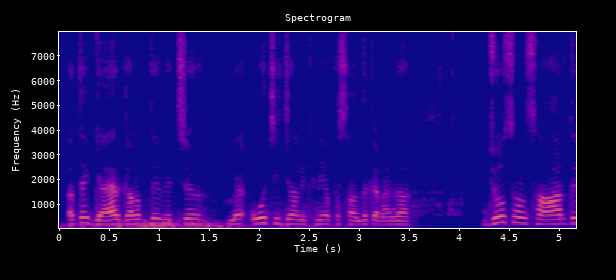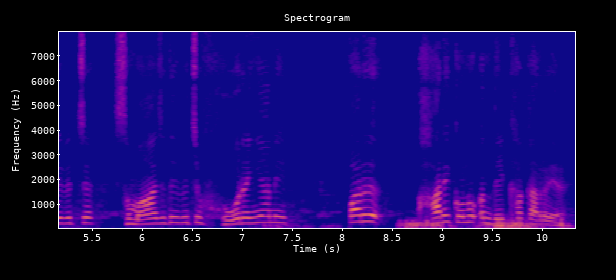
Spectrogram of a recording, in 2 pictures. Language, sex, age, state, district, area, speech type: Punjabi, male, 18-30, Punjab, Muktsar, urban, spontaneous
